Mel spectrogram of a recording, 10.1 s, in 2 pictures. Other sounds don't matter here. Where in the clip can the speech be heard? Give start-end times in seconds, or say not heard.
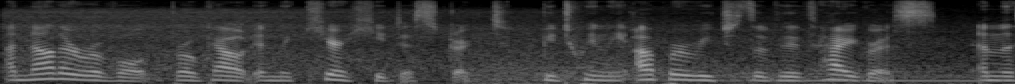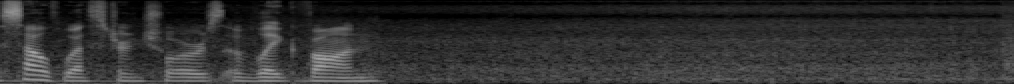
0.0-7.0.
